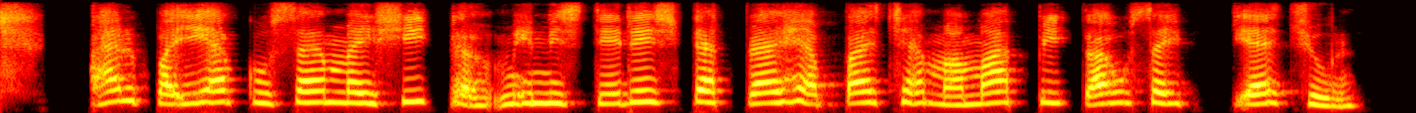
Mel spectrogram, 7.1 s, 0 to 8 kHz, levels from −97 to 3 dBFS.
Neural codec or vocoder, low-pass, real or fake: codec, 24 kHz, 0.9 kbps, WavTokenizer, small release; 7.2 kHz; fake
